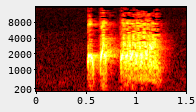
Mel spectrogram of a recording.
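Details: Domestic Coturnix quail crowing: two short harsh bursts followed by a longer, buzzy rasping phrase, the whole call lasting under a second in a quiet setting.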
